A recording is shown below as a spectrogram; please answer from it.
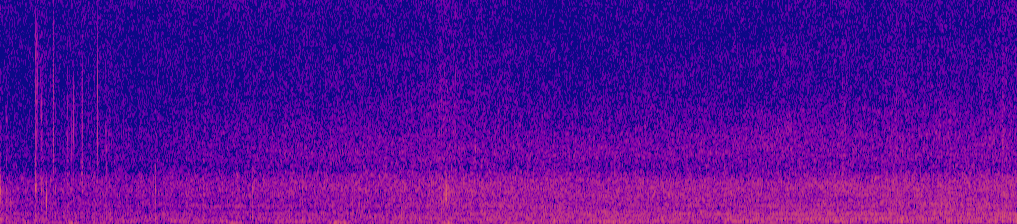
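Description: Near silence: a faint steady hiss of outdoor background noise, with a few light clicks in the first second.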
